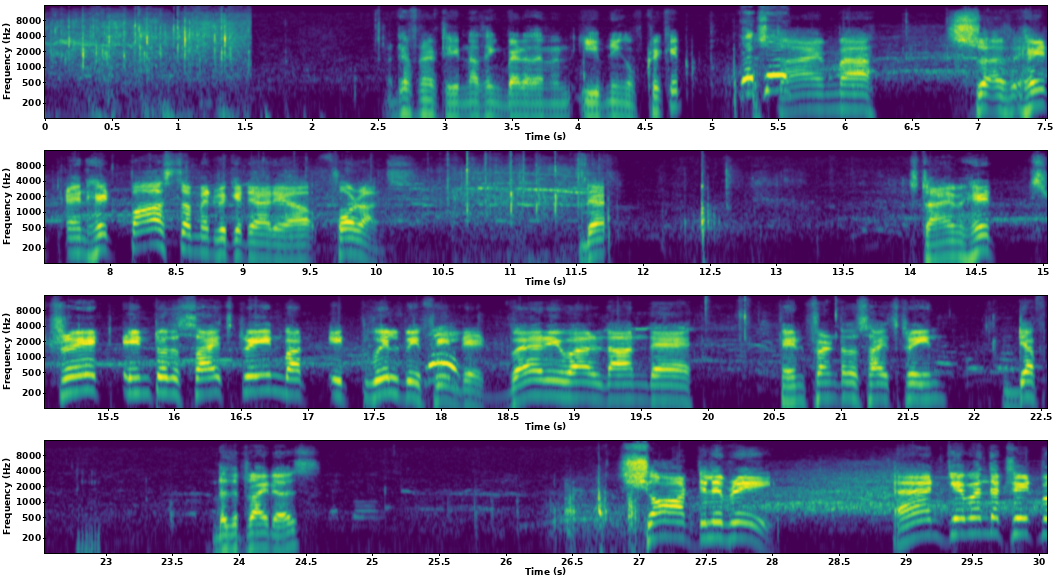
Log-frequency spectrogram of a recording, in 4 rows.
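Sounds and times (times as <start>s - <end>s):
stadium crowd noise: 0.0s - 2.0s, 5.1s - 30.0s
bat striking ball: 12.4s - 12.7s.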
